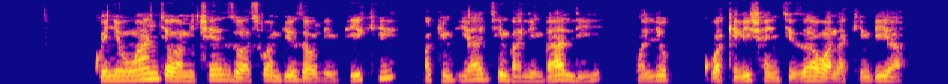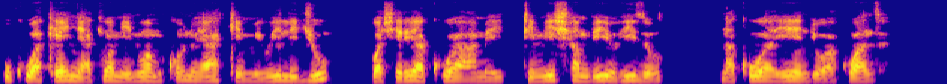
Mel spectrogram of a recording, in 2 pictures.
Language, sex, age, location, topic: Swahili, male, 18-24, Nakuru, education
